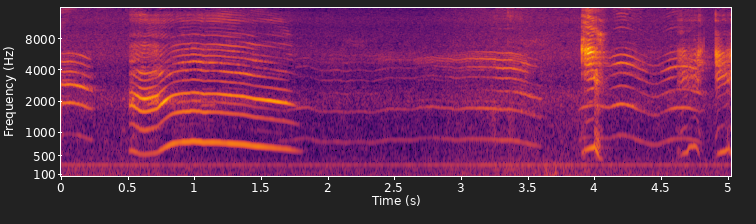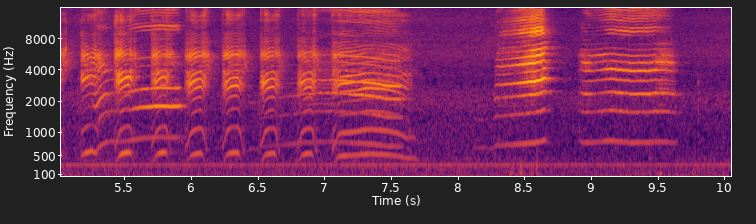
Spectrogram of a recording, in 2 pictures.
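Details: Talking ringneck parrot kept as a pet gives a drawn-out rising-then-falling nasal note, then a quick string of short chopped harmonic syllables like rapid speech, with a sharp squawk near the end over a constant low hum.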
